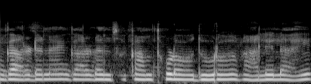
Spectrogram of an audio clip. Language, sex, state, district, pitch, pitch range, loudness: Marathi, male, Maharashtra, Washim, 225 Hz, 220-230 Hz, -17 LUFS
